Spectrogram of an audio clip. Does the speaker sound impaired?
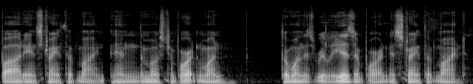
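No.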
